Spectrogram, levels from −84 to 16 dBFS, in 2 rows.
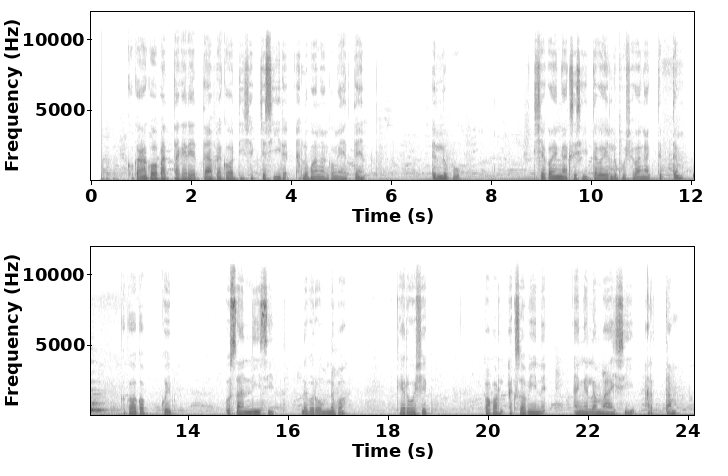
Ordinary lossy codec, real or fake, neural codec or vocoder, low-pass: none; real; none; 10.8 kHz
